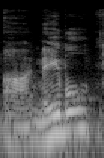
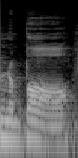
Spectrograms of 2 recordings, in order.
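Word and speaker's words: Nabal: is we're looking at a gentleman named Mable or in a ball depending on who you talk to on the pronunciation they're uh not a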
